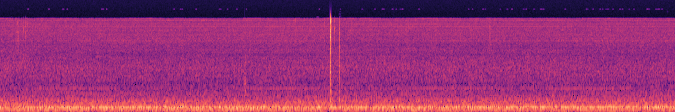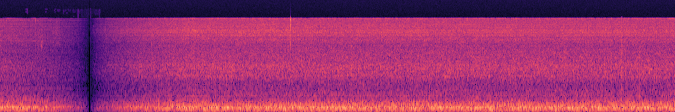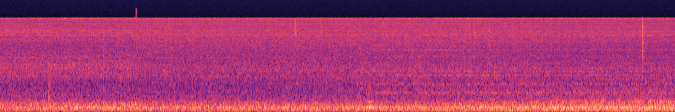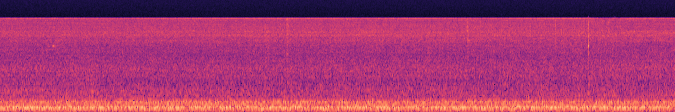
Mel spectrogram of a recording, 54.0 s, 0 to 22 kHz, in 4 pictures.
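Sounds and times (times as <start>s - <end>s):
faint steady whining tones: 0.0s - 54.0s
jet engine roar: 0.0s - 54.0s
airflow past fuselage: 15.8s - 53.9s.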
